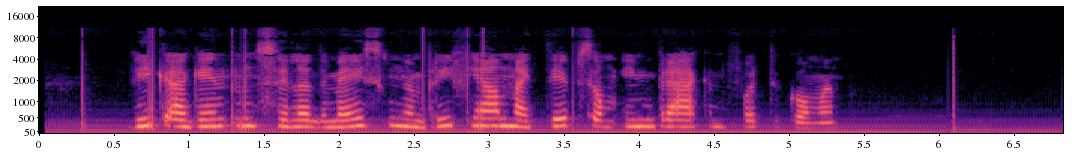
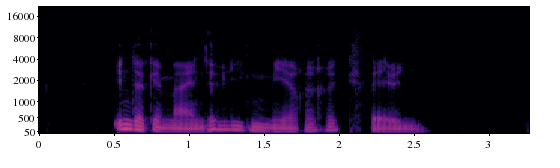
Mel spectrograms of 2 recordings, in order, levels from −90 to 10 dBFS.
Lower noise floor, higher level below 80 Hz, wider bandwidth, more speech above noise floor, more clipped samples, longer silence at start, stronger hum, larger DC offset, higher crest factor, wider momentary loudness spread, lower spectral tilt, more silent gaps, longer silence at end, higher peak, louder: second, -41 dBFS vs under -90 dBFS; first, -38 dBFS vs -68 dBFS; about the same, 11.5 kHz vs 11 kHz; second, 24 dB vs over 45 dB; neither; second, 0.25 s vs 0.5 s; first, 50 Hz at -35 dBFS vs none; neither; about the same, 16 dB vs 20 dB; first, 23 LU vs 10 LU; second, -6 dB/octave vs -7.5 dB/octave; neither; second, 0.55 s vs 0.7 s; first, -2 dBFS vs -28 dBFS; first, -18 LUFS vs -46 LUFS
